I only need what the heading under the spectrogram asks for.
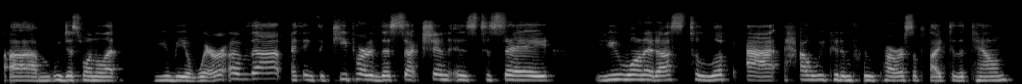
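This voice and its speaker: A woman presenting a committee update to a town board over a video call, speaking in a clear, explanatory and upbeat way. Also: medium pitch, fairly even intonation, moderate pace, fairly bright tone.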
